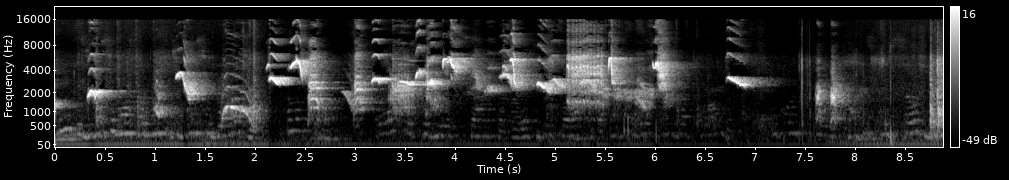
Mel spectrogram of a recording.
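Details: Long Baianinho song from a chopi blackbird: a busy stream of whistled, warbling and squawky notes, some slurred down, some clipped, broken by short pauses, with faint voices below.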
